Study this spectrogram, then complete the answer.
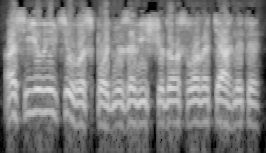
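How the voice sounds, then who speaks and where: A man voicing a pious male village priest who speaks solemnly in churchly phrases, a little lower than usual. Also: fairly quick, no room sound, dull audio, lightly acted.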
